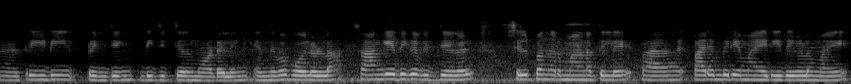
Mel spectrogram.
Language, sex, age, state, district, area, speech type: Malayalam, female, 18-30, Kerala, Thiruvananthapuram, rural, spontaneous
